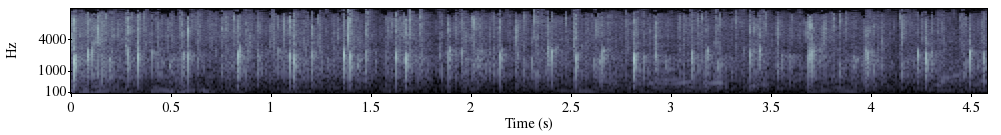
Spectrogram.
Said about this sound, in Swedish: Och så tycker jag att vi ger vår kära musiker en varm applåd för denna eftermiddag. Tack ska ni ha.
